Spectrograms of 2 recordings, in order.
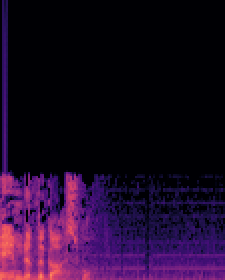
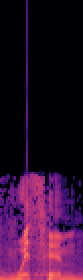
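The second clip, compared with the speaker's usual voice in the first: stress placed on the word "with". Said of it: "the phrase".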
